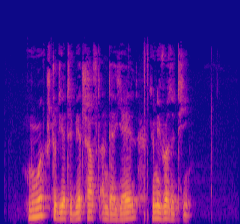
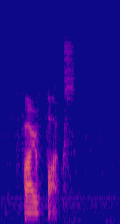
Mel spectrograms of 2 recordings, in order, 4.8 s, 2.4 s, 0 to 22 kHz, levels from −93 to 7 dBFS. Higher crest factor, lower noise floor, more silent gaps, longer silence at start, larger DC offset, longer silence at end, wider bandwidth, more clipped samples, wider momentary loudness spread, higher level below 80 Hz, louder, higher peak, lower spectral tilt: about the same, 20 dB vs 22 dB; second, -69 dBFS vs -81 dBFS; neither; about the same, 0.55 s vs 0.5 s; neither; about the same, 1.05 s vs 1 s; second, 10 kHz vs 11.5 kHz; neither; second, 12 LU vs 22 LU; first, -54 dBFS vs -88 dBFS; first, -23 LUFS vs -38 LUFS; first, -4 dBFS vs -20 dBFS; first, -6.5 dB/octave vs -5 dB/octave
